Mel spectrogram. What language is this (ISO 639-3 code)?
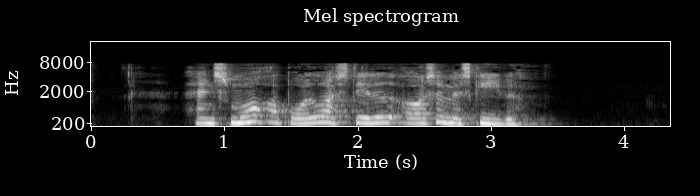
dan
